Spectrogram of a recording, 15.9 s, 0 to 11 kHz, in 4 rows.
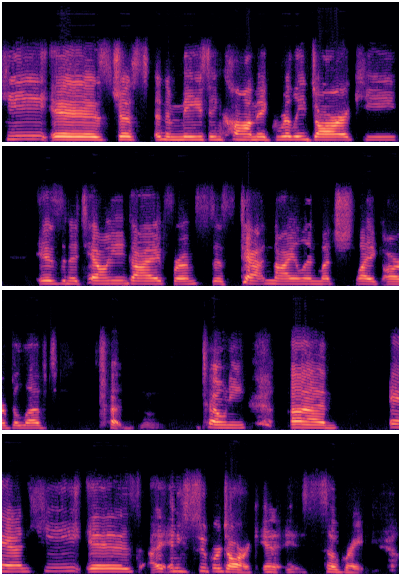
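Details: Adult woman who states she has genuine, unfaked stuttering, speaking during a live comedy set at StutterFest 2022; stuttering.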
